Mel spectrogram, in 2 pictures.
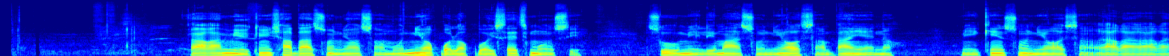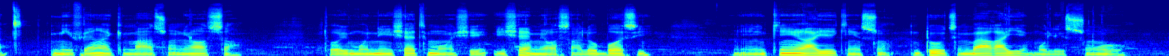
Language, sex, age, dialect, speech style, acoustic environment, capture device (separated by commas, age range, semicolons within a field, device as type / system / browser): Yoruba, male, 25-34, Nigeria - Lagos Yoruba, happy, people talking, mobile / Linux / Chrome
